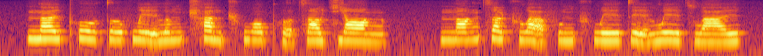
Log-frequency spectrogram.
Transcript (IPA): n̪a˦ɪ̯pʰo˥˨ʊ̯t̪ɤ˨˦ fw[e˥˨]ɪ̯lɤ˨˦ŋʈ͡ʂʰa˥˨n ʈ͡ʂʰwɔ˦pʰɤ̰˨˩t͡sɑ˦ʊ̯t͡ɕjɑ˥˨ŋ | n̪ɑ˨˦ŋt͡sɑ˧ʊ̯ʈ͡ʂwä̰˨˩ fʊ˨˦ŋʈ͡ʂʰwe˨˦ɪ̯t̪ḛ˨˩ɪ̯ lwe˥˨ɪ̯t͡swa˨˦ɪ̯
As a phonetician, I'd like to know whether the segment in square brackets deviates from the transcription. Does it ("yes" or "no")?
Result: yes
